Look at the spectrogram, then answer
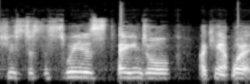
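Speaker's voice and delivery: ordinary delivery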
